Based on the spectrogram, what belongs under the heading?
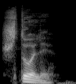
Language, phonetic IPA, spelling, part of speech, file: Russian, [ˈʂto‿lʲɪ], что ли, phrase, Ru-что ли.ogg
- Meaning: or something, perhaps, maybe, as if (or something like that - usually used in a question)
